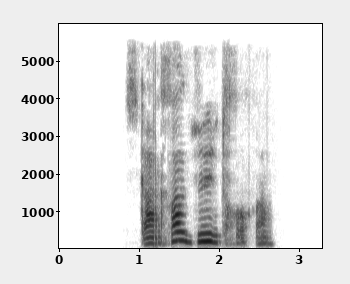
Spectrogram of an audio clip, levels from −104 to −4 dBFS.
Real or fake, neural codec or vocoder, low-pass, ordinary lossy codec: fake; codec, 16 kHz, 8 kbps, FreqCodec, smaller model; 5.4 kHz; AAC, 32 kbps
